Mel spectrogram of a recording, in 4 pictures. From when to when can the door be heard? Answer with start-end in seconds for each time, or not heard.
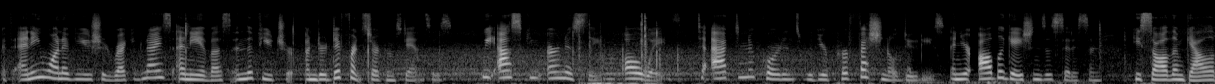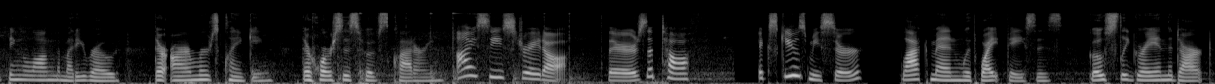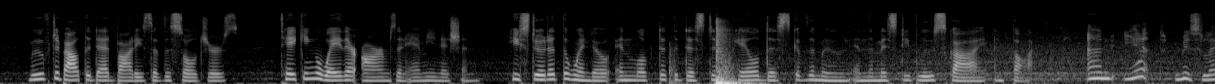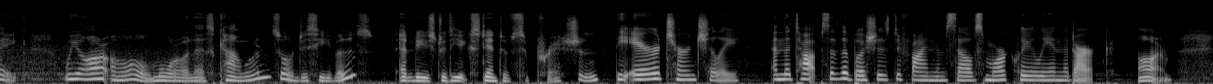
5.8-6.5, 31.0-31.9.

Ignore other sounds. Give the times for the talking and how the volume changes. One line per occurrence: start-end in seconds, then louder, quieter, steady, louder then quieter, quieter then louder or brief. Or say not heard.
0.0-48.5 steady.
